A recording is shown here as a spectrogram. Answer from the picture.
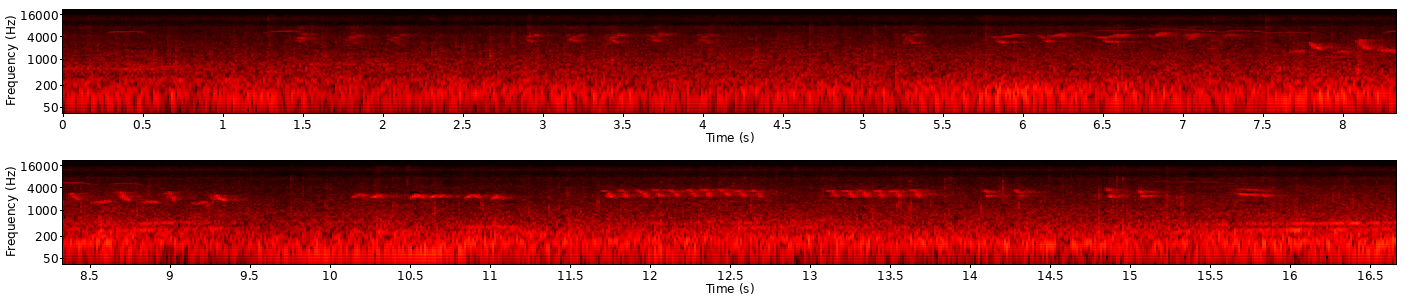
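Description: Rain pattering steadily on a nylon tent, heard from inside, with birds calling outside: series of short chirps and rapid trills that come thicker in the second half.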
